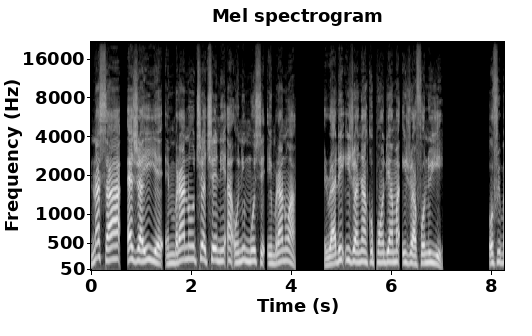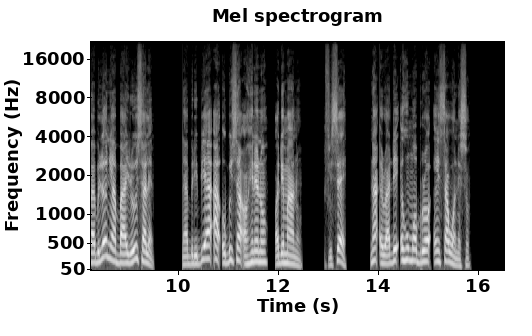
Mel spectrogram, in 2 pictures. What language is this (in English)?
Akan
